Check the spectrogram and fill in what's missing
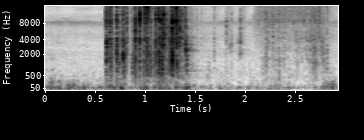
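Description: Tarot cards are shuffled by hand, a close burst of riffling and slapping followed by softer, scattered card rustles.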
